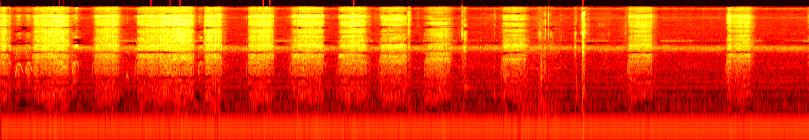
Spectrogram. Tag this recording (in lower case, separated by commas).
animal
